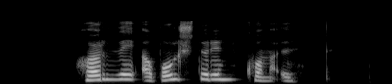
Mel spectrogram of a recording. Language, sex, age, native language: Icelandic, female, 60-69, Icelandic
